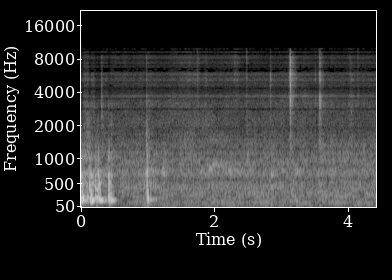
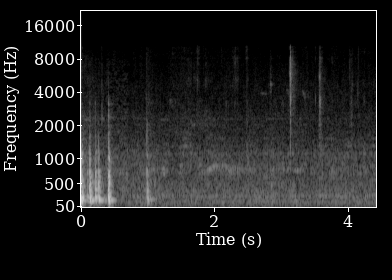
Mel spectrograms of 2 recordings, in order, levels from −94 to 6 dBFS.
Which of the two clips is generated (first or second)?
first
